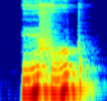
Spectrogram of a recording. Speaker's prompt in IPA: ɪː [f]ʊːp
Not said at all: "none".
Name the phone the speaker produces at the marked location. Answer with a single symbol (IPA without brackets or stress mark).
f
